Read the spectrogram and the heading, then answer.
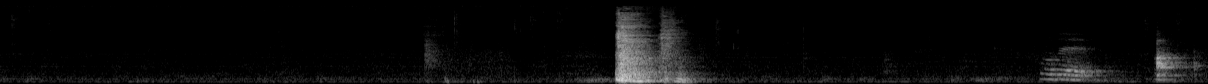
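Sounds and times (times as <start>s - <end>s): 
loud cough with throat-clearing rasp: 6.2s - 7.1s.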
